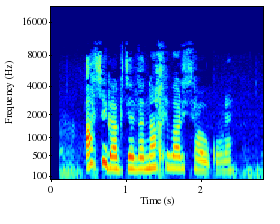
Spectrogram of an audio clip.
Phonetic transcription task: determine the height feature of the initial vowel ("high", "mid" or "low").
low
